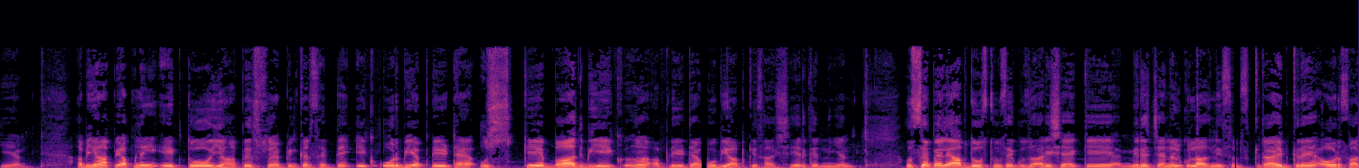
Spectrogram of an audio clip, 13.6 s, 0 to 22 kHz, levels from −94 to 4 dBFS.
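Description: Audio packets likely failed to reach the headphones in time over the wireless link, a Bluetooth dropout that leaves three silent holes: 3.82 to 3.85 s, 7.02 to 7.10 s, and 12.35 to 12.39 s. The first and last each lose about 21 ms, which fits a single dropped frame; the middle gap loses 64 ms, consistent with three. After each hole the sound picks up further along, as though it had kept playing unheard.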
